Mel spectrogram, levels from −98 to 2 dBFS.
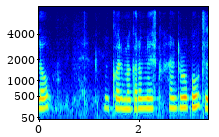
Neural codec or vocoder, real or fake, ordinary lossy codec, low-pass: codec, 24 kHz, 0.9 kbps, WavTokenizer, small release; fake; none; 7.2 kHz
